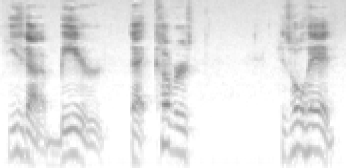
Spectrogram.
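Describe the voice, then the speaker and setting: Slow, animated dad reading a storybook. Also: male voice, medium pitch, vocal fry, slightly rough. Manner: theatrical, drawn-out emphasis on key words. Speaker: father reading a bedtime story to his children.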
